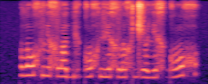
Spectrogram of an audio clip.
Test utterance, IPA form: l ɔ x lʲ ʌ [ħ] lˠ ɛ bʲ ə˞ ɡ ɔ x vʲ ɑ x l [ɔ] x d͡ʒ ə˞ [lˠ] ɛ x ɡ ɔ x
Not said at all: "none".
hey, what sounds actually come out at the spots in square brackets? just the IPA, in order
x, ʌ, lʲ

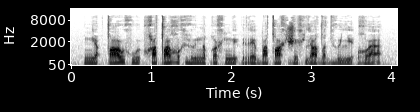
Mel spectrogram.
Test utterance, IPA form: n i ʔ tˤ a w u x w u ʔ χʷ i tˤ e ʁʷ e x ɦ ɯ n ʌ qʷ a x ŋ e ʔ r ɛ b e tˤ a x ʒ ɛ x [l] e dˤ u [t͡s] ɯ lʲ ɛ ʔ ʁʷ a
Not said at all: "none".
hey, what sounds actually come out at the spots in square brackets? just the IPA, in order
lʲ, dʱ

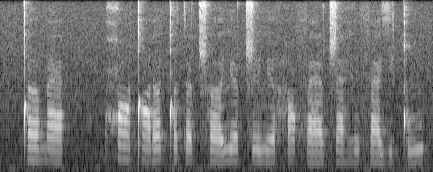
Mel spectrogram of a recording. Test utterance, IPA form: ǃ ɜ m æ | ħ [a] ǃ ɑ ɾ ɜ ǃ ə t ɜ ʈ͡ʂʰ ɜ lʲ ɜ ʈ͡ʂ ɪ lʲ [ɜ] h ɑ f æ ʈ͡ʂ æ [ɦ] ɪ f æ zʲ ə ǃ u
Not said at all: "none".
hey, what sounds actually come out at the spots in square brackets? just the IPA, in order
ɑ, ɜ, ɦ

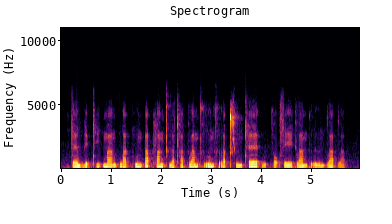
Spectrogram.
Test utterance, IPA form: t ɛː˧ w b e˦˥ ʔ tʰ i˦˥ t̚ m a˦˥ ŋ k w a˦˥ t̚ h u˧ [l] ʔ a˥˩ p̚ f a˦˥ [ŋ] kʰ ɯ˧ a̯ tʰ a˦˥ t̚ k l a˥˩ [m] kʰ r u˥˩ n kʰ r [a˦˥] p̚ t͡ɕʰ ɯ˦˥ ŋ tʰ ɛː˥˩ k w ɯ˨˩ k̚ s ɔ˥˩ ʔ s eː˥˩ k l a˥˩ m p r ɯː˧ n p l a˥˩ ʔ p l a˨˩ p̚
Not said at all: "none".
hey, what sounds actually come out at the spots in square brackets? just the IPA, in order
n, ŋ, m, a˥˩

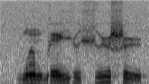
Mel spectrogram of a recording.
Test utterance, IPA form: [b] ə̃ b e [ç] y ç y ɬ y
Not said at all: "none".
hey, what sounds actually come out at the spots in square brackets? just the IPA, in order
b, j

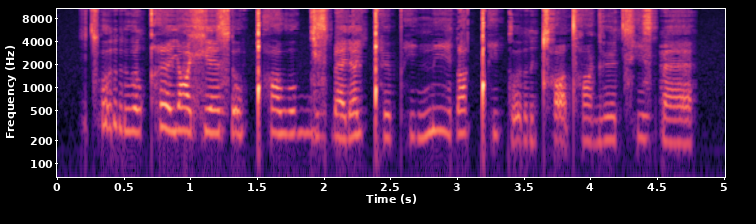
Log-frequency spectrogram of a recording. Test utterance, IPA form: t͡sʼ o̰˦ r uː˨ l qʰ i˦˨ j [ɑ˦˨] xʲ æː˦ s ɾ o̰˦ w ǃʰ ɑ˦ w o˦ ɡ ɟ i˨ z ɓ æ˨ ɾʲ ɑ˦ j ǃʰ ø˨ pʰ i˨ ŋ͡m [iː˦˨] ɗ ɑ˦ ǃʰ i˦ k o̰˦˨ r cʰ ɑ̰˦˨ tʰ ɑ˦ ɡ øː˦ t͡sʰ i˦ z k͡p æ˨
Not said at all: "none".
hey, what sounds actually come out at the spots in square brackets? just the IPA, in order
ɑ˦˨, iː˦˨

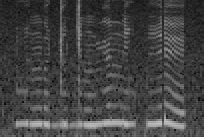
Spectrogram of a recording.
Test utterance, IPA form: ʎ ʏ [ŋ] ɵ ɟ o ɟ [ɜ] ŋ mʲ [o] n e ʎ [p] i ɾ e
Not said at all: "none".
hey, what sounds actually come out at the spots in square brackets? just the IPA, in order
ŋ, ɜ, ɵ, p

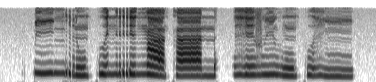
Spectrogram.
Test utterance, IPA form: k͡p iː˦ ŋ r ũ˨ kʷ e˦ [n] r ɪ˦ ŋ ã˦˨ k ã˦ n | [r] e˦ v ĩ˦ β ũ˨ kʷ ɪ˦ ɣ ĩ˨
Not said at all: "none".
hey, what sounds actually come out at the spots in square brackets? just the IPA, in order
n, ɣ

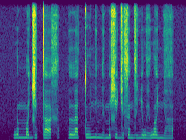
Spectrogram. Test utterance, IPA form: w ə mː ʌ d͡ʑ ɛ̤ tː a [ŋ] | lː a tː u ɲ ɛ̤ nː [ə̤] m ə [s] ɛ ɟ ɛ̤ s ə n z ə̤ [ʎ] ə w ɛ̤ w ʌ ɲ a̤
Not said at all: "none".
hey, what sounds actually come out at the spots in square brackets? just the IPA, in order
x, ɛ̤, ɕ, ʎ

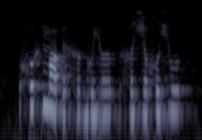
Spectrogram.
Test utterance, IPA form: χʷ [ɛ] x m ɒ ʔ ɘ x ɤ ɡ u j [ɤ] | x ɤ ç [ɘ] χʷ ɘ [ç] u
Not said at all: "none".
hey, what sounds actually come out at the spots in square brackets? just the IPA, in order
ɘ, ɤ, ɛ, ç

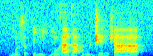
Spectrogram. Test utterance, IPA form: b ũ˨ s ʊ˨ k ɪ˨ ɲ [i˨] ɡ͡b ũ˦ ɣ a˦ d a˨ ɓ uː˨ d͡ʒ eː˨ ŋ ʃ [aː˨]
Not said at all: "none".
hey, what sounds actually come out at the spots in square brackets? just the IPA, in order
i˨, aː˨

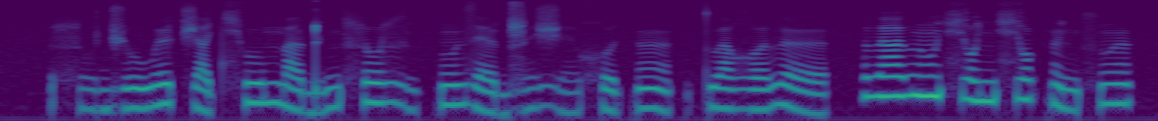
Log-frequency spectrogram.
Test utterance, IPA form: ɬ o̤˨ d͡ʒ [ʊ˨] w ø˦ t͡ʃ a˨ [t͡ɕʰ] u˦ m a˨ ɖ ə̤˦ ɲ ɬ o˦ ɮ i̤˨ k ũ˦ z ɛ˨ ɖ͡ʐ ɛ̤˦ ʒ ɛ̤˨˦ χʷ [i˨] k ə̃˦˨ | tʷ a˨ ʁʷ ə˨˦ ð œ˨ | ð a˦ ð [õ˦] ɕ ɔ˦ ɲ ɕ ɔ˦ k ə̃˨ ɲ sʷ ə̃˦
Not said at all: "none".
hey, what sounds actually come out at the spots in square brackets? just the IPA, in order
u˨, t͡ɕʰ, i˨, õ˦

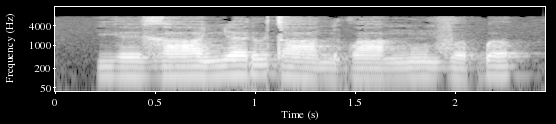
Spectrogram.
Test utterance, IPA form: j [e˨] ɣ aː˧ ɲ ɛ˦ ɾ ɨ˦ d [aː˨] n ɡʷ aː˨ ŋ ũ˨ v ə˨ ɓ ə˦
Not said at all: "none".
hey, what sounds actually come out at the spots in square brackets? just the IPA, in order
e˨, aː˨

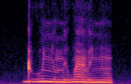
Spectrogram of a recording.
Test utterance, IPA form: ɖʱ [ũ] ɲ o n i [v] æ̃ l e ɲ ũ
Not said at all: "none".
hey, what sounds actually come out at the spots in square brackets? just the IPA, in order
u, w

